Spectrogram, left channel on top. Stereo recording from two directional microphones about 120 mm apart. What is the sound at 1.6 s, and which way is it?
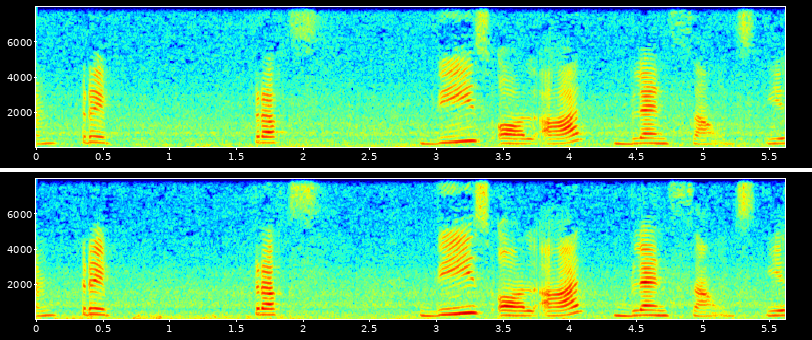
Speech, 25° right (ahead or behind).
